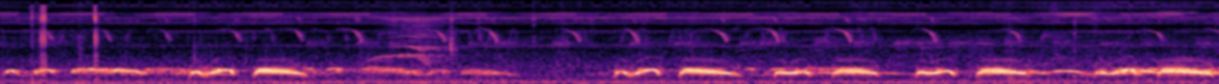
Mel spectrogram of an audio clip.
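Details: Breeding male spotted dove with a deep voice, kept on a farm, cooing in low, hollow, throaty phrases repeated in two bursts with a pause between; thin, high, curved chirps from other birds sound faintly throughout.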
